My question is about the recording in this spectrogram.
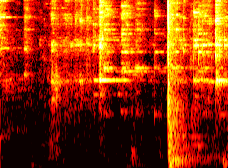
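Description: A mini basketball hits the door once with a sharp thump near the end. Before it there is light metallic clinking with a thin ringing tone.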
